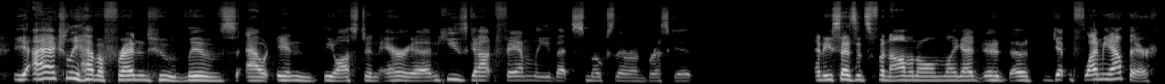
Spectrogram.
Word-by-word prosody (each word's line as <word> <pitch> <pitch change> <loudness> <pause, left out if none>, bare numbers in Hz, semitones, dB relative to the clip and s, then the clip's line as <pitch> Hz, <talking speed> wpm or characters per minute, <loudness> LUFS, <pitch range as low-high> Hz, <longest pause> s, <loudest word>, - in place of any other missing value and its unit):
Yeah, 225 +1 +3
I - - +8
actually 280 0 +5
have 230 -2 +4
a 200 - +4
friend 210 +1 +3
who 190 +1 -3
lives 180 +1 +1
out 175 -1 0
in 190 -4 -3
the 190 - -1
Austin 170 0 -5
area, 175 -2 -2
and 180 +3 -9
he's 215 0 -5
got 195 -1 -2
family 190 -1 -7
that 175 - -8
smokes 175 -3 -6
their 165 -3 -12
own 155 - -20
brisket. 305 - -13 1.2
And 200 0 -2
he 210 - +3
says 220 -1 +5
it's 205 -2 -1
phenomenal. 195 -2 -1
I'm 185 0 -10
like, 190 0 -5
"I 190 - +2
I 190 -1 -3
I'd 185 - -9 0.2
get 215 0 -3
fly 225 +3 +4
me 240 0 -2
out 265 +2 +4
there. - - -3
195 Hz, 190 wpm, -22 LUFS, 180-210 Hz, 1.2 s, I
